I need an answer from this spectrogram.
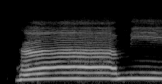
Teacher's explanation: Ha itu 2 harkat ya, tapi nggak ada dengungnya di situ karena mimnya tidak tasdid ya.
